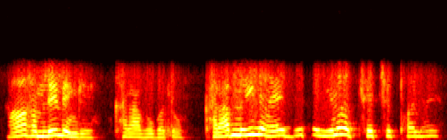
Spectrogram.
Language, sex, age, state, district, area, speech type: Hindi, female, 30-45, Uttar Pradesh, Ghazipur, rural, conversation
